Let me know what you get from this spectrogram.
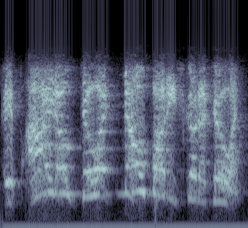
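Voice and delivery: impassioned shout. Real, not acted. Passionate rant climax.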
